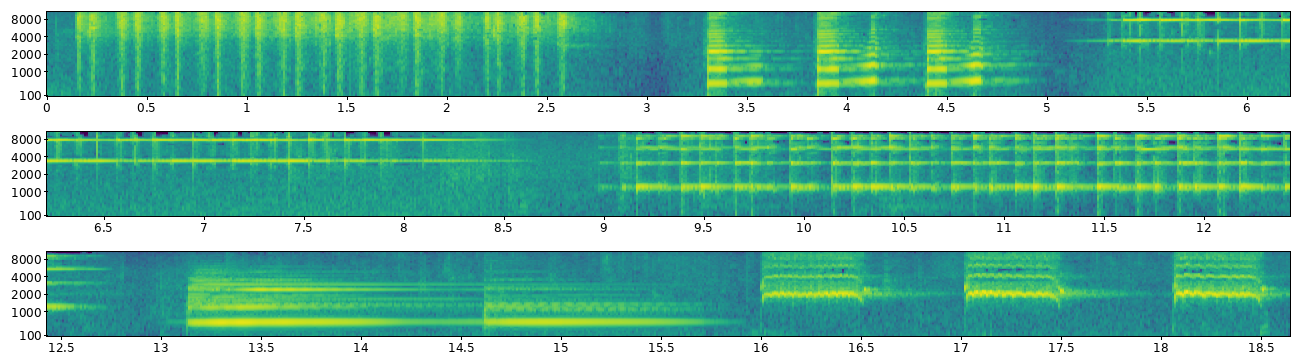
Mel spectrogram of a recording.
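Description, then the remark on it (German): A series of signals for calling animals back on a large savanna with seven animal species, no talking: a dense rattle for giraffes shaken for a few seconds, then short honks from an old bicycle horn for rhinos and bright, high rings of a small bell for zebras, repeated in bursts. “Also für den Giraffe haben wir Trasseln, für Nashörner haben wir eine alte Velohupe für Zebras haben wir ein Glöckchen, das ganz hoch hell tönt.”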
